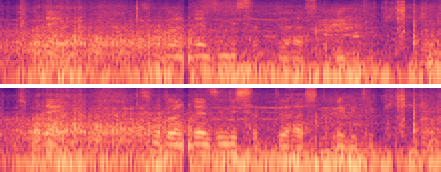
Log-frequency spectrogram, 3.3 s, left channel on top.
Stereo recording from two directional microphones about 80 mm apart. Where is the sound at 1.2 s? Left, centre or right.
Right.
